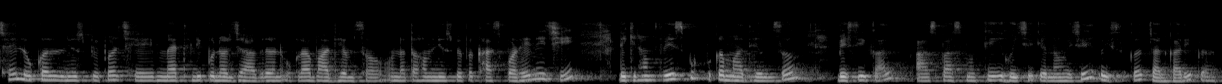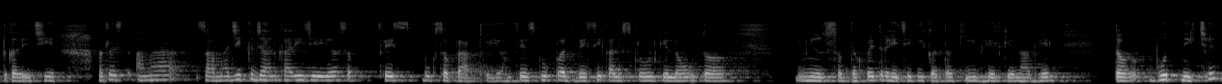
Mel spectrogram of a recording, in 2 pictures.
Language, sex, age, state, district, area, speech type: Maithili, female, 18-30, Bihar, Darbhanga, rural, spontaneous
